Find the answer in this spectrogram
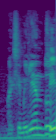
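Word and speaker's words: Maximilian Dood: De Maximilian Dude es que se llama el tipo, ¿verdad? Maximilian Dude, sí, lo dije bien.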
